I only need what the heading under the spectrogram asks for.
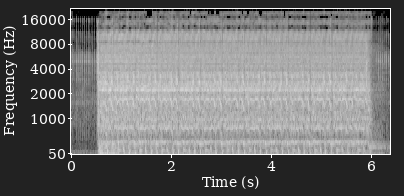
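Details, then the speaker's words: Kubota L285 four-cylinder diesel tractor after 8+ years sitting: steady fast cranking about three strokes a second, no firing; air in the fuel lines at the injectors and a leaking fuel line. "All right, seems like we're not getting fuel, so I'm just gonna crack these injectors, see if there's any air or anything in there."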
